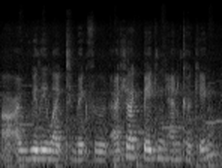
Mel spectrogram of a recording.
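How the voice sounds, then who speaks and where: A woman's voice: fairly low pitch, steady tone, fast talker. A young woman from Singapore with an American accent, a baker answering interview questions in a chatty way with lots of ums. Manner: chatty, laughs easily, many ums. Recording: echoey room with music behind.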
